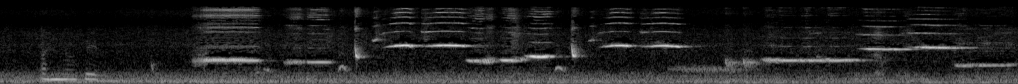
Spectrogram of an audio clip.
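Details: Australian pied butcherbirds, wild birds, singing a rich sequence of loud, clear flute-like whistles rising and falling in pitch, phrases about a second apart, while birds fly and move about.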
